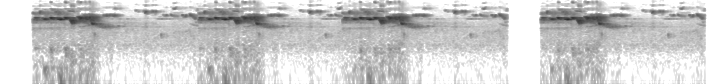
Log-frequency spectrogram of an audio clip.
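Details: A Mugimaki flycatcher (Ficedula mugimaki) gives four high, bright twittering phrases, each about a second long, every two and a half seconds, with softer notes trailing after each.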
